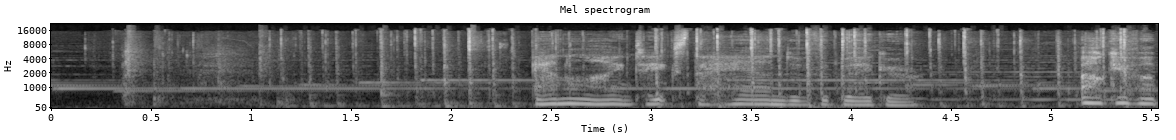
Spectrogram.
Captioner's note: typing resumes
